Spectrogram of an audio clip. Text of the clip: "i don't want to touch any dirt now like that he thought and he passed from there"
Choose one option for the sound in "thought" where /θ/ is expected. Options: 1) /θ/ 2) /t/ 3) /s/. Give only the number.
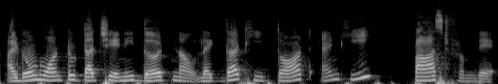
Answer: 2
